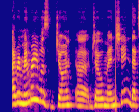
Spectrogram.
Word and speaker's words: Joe Manchin: And I think it's like, I remember it was Joe Manchin, that's how you say his name, that was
